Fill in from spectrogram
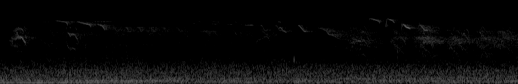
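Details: Rose-ringed parakeets, introduced to and now widespread in Île-de-France, heard during a sunny forest walk, giving harsh, high, falling screeches in quick overlapping bursts over a steady low rumble of background noise.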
